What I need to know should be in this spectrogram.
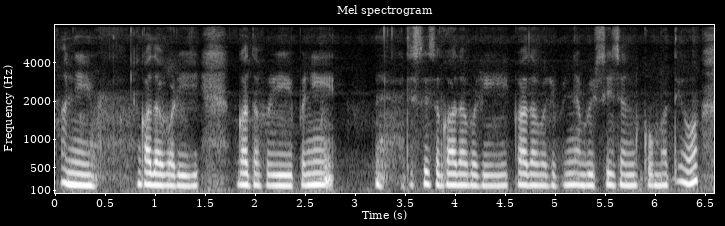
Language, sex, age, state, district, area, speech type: Nepali, female, 30-45, West Bengal, Jalpaiguri, urban, spontaneous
